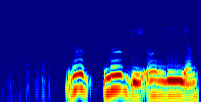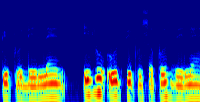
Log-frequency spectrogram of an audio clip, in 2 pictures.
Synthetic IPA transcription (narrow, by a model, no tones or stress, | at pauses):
nobiʔõnlijɔ̃ŋɡpipudelɛn | ivũnʔoldpipusɔposdelɛ̃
